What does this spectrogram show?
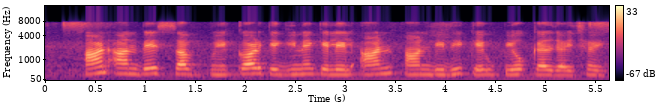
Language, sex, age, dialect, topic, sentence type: Magahi, male, 18-24, Western, banking, statement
